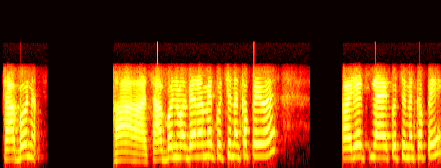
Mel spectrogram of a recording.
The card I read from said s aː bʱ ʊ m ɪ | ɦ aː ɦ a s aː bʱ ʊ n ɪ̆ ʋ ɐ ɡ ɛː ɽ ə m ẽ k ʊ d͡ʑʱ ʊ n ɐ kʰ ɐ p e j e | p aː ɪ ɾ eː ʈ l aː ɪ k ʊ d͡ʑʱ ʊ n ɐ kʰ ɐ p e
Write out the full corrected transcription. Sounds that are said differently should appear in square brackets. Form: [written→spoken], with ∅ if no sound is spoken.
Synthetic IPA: s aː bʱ ʊ [m→n] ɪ | ɦ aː ɦ a s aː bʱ ʊ n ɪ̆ ʋ ɐ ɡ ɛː [ɽ→ɾ] ə m ẽ k ʊ d͡ʑʱ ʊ n ɐ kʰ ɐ p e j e | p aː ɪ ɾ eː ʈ l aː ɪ k ʊ d͡ʑʱ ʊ n ɐ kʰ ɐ p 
